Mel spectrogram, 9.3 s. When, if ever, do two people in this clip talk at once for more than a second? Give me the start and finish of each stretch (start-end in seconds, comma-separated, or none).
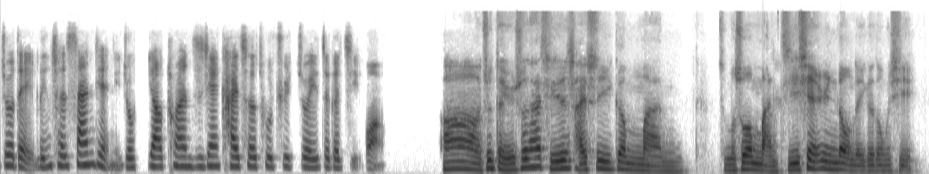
none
